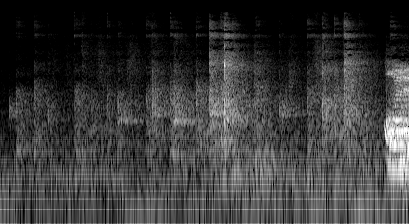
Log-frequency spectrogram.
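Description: Table tennis rally: the celluloid ball clicks off the bats and the table about twice a second, each hit echoing in a bare hall. A loud voice cuts in near the end.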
